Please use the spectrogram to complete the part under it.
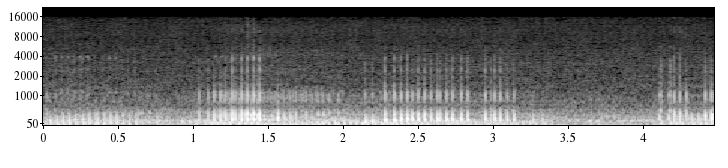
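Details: Domestic cat purring, played back slowed down: a low, grainy rumble pulsing rapidly, swelling into brighter bursts around the first and third seconds and again near the end, with softer quiet stretches between breaths.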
